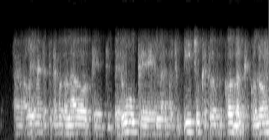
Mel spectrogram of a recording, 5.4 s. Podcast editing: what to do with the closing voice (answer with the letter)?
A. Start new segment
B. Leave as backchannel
B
